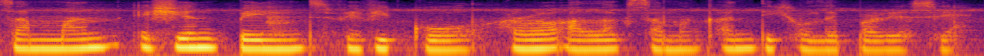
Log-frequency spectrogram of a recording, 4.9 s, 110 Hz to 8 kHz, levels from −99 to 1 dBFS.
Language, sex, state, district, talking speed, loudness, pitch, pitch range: Nagamese, female, Nagaland, Kohima, 135 wpm, -15 LUFS, 190 Hz, 180-200 Hz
